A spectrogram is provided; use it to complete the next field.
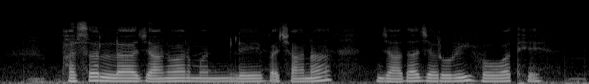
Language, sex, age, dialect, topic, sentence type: Chhattisgarhi, male, 25-30, Western/Budati/Khatahi, agriculture, statement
